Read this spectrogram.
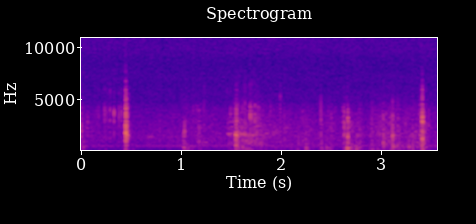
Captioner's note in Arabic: يصفع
